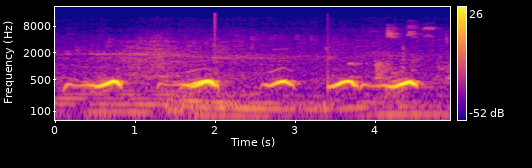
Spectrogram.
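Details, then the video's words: Green pigeon used as a lure, uttering mellow low coos that rise and slide down, five notes spaced about a second apart over quiet background noise. "Suara burung punai/walik ampuh buat pancingan"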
